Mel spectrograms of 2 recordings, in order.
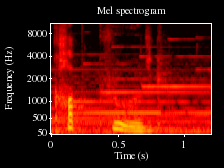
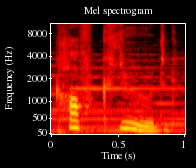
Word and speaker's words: Kopkrudg: As for nomenclature to address my individual person, I believe it will be pronounced Kopkrudg. Yes, Kopkrudg of the Ia.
